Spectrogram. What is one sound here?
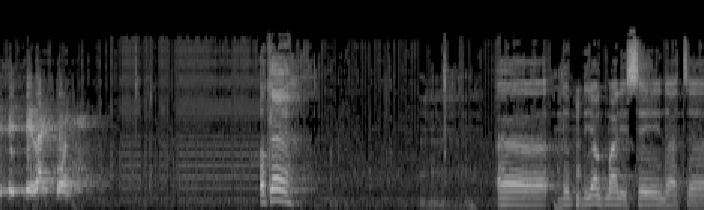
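An elderly man speaks with animation into a microphone, pausing now and then.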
